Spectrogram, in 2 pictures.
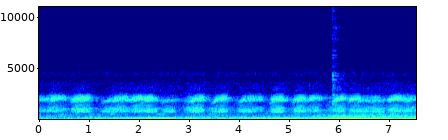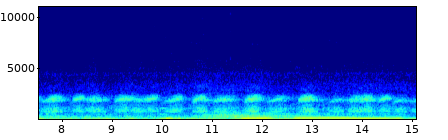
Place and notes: El Risco, Agaete, Las Palmas, Spain - frogs at night
evening frogs before the storm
